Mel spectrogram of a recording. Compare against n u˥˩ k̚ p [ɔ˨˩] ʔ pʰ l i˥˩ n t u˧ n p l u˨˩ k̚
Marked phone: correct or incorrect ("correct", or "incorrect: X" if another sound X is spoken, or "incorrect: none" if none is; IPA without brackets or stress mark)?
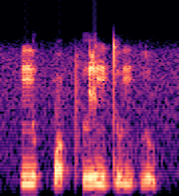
correct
